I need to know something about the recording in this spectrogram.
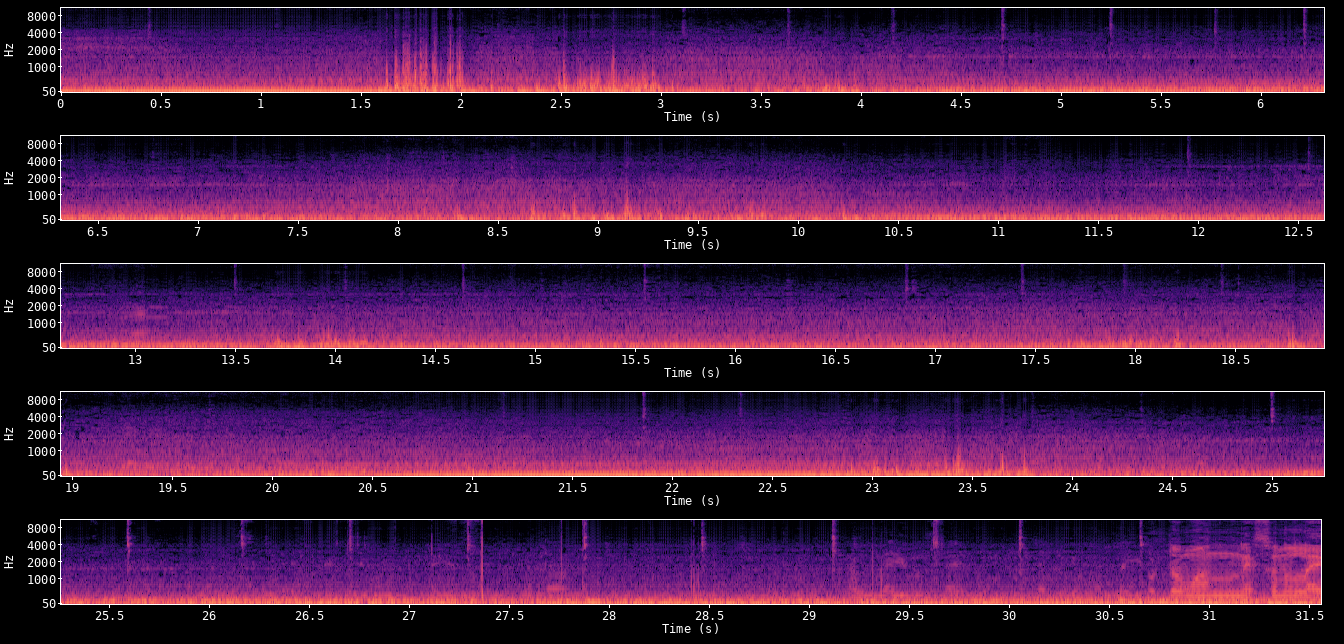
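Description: Car engine and road noise heard from inside a moving car: a steady low drone that rises and falls slightly with the drive.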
